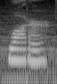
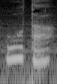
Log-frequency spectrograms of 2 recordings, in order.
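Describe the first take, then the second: First: It is said in a native English accent. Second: It is said in a Japanese accent. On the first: "first in English" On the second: "in the Japanese accent"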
